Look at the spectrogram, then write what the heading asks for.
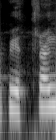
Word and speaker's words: পেত্রা: জর্ডনের পেত্রা বা পেত্রা যদিও উচ্চারণটা পেত্রাই হবে পেট্রা হবে না তবুও যাই হোক যেটাই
